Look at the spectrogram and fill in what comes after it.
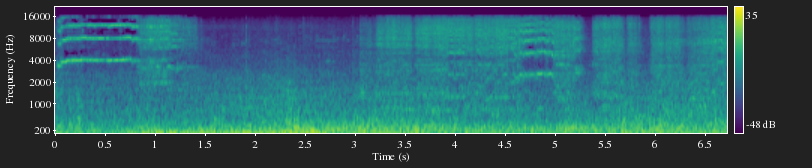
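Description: Small open-car park train rolling along its track with a steady low rumble, its wheels squealing briefly twice: once at the start and again about five seconds in.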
